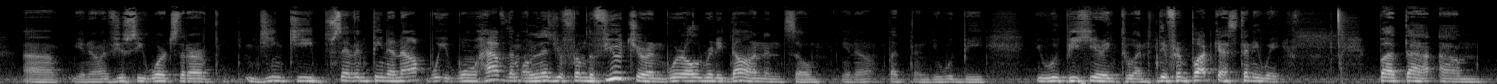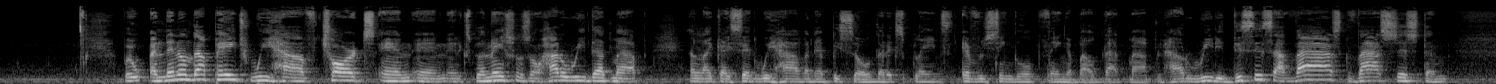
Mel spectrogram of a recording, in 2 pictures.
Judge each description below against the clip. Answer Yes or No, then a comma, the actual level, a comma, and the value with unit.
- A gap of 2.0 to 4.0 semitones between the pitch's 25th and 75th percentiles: No, wide, 5.6 semitones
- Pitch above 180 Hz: No, medium, 140 Hz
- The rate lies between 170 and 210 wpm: Yes, average, 185 wpm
